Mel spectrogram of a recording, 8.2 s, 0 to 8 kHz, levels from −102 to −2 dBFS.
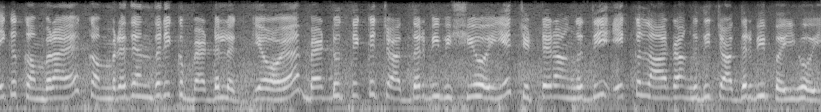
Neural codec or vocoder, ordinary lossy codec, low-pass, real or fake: none; Opus, 32 kbps; 7.2 kHz; real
